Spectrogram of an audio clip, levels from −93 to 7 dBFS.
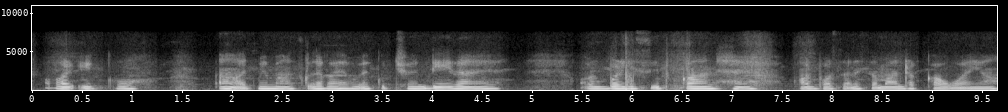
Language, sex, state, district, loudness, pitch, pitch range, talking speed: Hindi, female, Bihar, Gopalganj, -16 LUFS, 235 Hz, 220-240 Hz, 145 wpm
